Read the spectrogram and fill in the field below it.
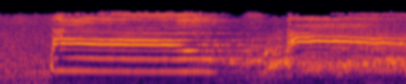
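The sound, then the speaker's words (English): A woman's voice imitates a cat with a long, loud, drawn-out meow, followed by a second rising meow, clear with no other talking. “I love cats. I love animals. I would love to mimic a cat.”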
